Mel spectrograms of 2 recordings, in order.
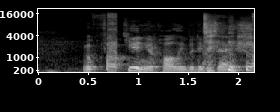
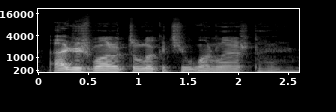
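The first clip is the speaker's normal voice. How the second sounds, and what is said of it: Imitates another person's voice. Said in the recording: “Bradley Cooper and his Sam Elliott impersonation.”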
